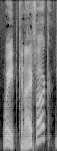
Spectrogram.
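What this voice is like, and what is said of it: Robot character voice. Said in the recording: “This is my impression if I was a sex robot.”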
